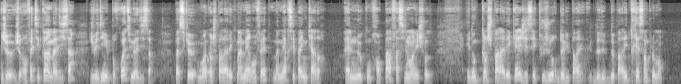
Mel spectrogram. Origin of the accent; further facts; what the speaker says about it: Syria; mon pays d'origine, mon pays natal. Et donc, il n'y a aucune interdiction pour la Syrie.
